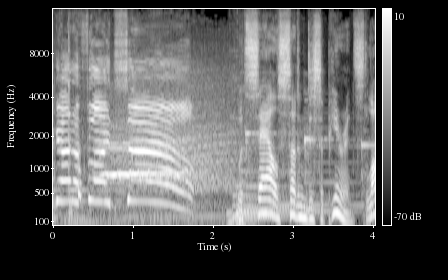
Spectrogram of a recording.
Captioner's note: tires screech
